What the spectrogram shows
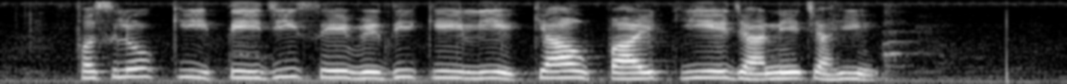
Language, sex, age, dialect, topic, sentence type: Hindi, female, 25-30, Marwari Dhudhari, agriculture, question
